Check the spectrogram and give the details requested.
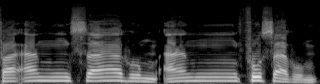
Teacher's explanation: নুন সাকিনের পরে ইকফার হরফ থাকলে এটা মূলত তখন আর নয়ের মতো উচ্চারণ হয় না, অনেকটা বাংলা অক্ষরের অনুস্কারের মতো উচ্চারিত হয়ে থাকে। আর এখানে সিন এবং এখানে ফা, এই দুইটাই মূলত হলো ইকফার অক্ষর।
